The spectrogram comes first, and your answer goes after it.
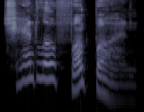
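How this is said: It is said in a put-on character voice.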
